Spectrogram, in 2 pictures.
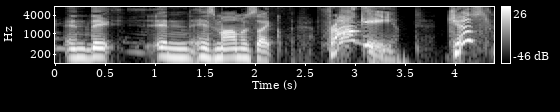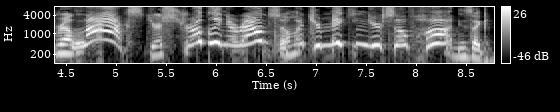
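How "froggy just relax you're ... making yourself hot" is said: very high falsetto mother; scolding mom. Acted.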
